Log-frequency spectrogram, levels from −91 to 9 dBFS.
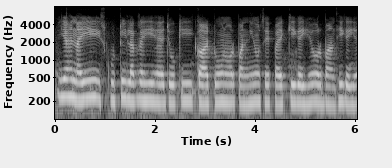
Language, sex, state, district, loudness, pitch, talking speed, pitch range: Hindi, female, Maharashtra, Washim, -15 LUFS, 195 Hz, 200 wpm, 190-205 Hz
